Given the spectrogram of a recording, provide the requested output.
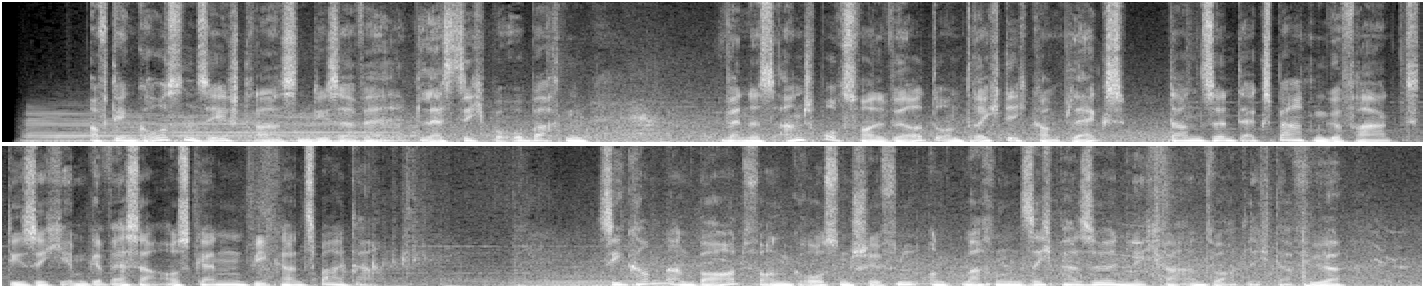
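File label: Voiceover; Ikor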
